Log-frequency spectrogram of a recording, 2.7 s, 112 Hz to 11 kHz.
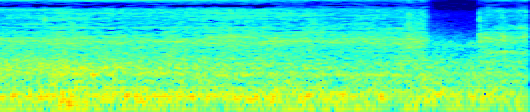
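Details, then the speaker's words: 2000 Ford Expedition power window motor that was jammed, after freeing it up; even, steady whir with no catching, clicking or straining, motor no longer getting hot; normal power window motor operation. "Feels pretty smooth. Okay, let's see if the motor's getting hot. Not like it was. So I think we can call this a fix."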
